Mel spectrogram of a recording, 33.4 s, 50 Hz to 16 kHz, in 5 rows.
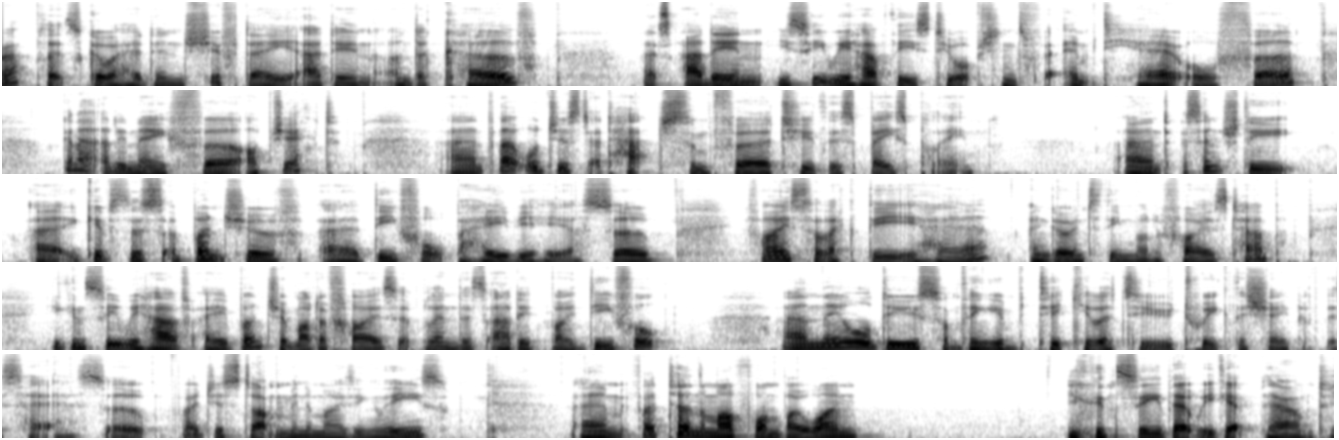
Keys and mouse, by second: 0.0 shift+a, 9.9 click, 15.9 click, 25.6 click, 26.1 click, 26.8 click, 27.2 click, 27.8 click, 29.3 click, 30.3 click, 32.3 Tab, 32.6 click.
